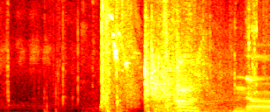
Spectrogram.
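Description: A crossbow fires a bolt.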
